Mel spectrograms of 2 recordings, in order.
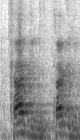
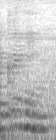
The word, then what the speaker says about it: Cagnin: Cagnin? É Canin. Canin? É, como se fosse NH.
